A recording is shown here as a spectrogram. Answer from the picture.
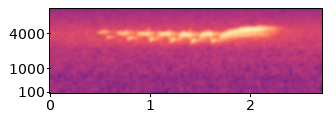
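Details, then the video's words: One black-throated blue warbler phrase from eastern North America: lazy, high buzzy notes in quick succession, then a loud, drawn-out buzz that rises in pitch before stopping. Soft background hiss. "Black-throated Blue Warbler Song"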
